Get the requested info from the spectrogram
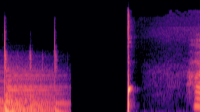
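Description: Electronic intro music that cuts off under a second in, then a short silence broken by a single brief pop, a sound effect closing the title card. A woman's voice starts at the very end.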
